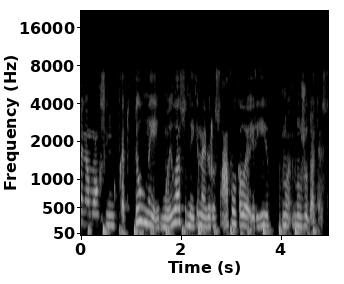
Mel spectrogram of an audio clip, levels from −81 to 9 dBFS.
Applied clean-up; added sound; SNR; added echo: classical method Wiener filter.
